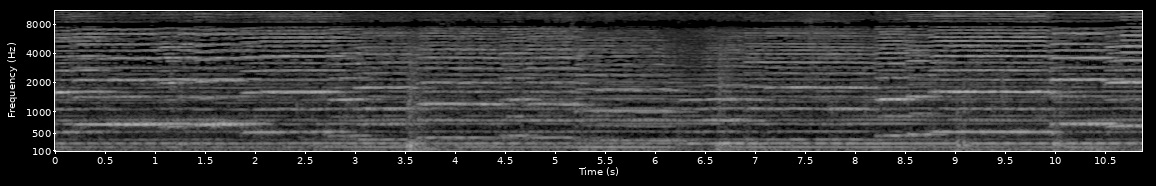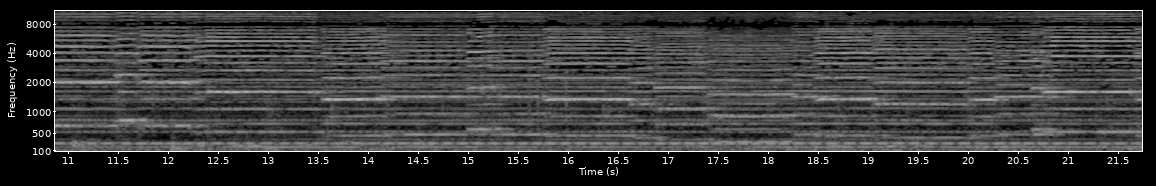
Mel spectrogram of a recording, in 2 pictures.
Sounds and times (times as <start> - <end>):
Bagpipes: 0.0 - 21.7.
